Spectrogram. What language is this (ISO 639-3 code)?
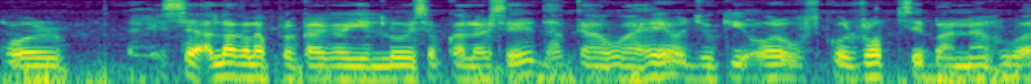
hin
